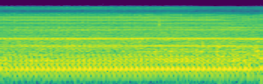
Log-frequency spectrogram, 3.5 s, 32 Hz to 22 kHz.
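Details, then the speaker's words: 1998 Honda PC800 after fuel pump replacement: the new pump whines as it primes fuel, then the engine runs at a steady, even fast idle with a faint constant whine. "hear that noise it's pumping that fuel trying to get that fuel up there but it's working"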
